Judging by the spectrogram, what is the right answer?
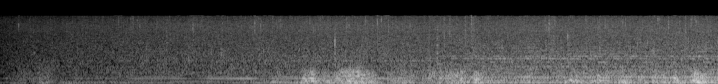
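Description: Steady rain with thunder, fading in from silence and growing louder, with deep rumbles from about three seconds in and a few faint held tones beneath.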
